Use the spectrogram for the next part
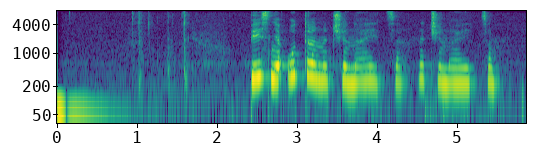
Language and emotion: Russian, neutral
